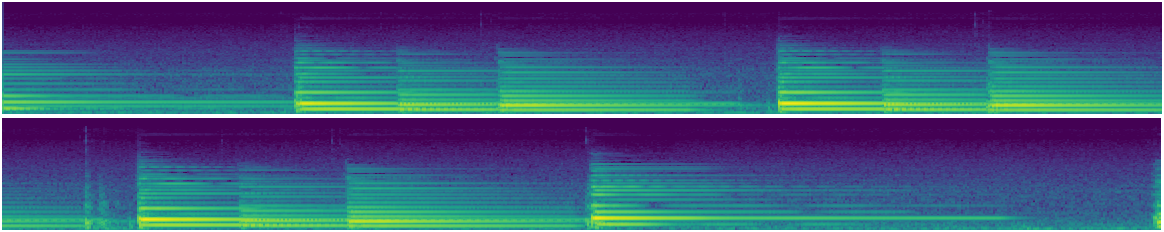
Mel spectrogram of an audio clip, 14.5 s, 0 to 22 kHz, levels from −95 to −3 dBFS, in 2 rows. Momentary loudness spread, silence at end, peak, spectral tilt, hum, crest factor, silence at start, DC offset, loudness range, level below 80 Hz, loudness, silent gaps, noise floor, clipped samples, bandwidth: 23 LU; 0 s; 0 dBFS; -10.5 dB/octave; none; 16 dB; 0 s; under 0.1%; 3 LU; -50 dBFS; -16 LUFS; none; -46 dBFS; under 0.1%; 4.3 kHz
